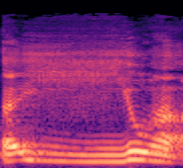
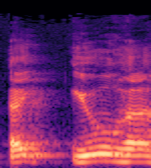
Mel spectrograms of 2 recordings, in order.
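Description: First: The y is over-pressed with a lot of air. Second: The first y sound is clipped and barely heard. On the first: "أضغط على المخرج كثير الياء فيتشوه الصوت، يطلع عندي هواء كثير" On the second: "ما أختلس الياء الأولى، أيها خطأ"

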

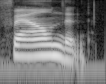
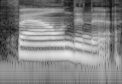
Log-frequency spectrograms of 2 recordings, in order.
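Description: First: The d in found is very weak. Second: The d in found is strong. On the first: The speaker calls it right. "D 발음이 아주 약해져야 돼요" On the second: The speaker calls it wrong. "Found in이 아니죠"

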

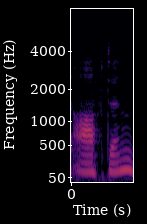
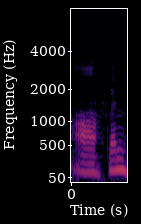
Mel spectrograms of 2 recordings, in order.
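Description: First: The word is said with a T sound. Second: The word is said without a T sound. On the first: "Some people say often, but other people say it without the T" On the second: "T is a silent letter in some English words"

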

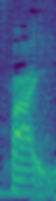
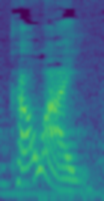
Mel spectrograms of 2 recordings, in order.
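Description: First: The name is said as one syllable. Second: The name is said with several syllables. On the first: This is how other people say it. "tem gente que fala Kwai" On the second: This is how the speaker says it. "Eu falo Kawaii"

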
